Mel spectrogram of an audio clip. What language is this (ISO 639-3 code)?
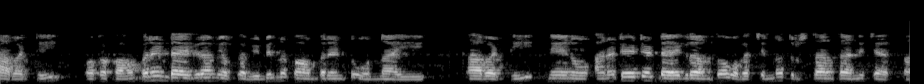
tel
